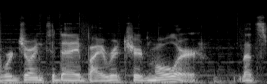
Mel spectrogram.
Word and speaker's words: Moeller: on screen uh we're joined today by richard mohler that's pronounced correctly right richard mohler yep you got it perfect um today's episode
